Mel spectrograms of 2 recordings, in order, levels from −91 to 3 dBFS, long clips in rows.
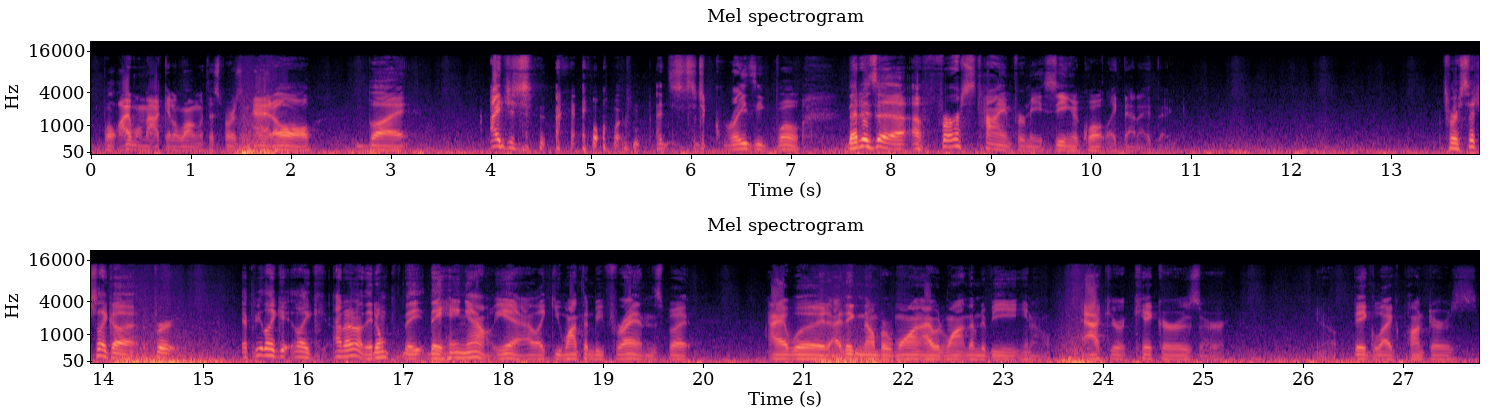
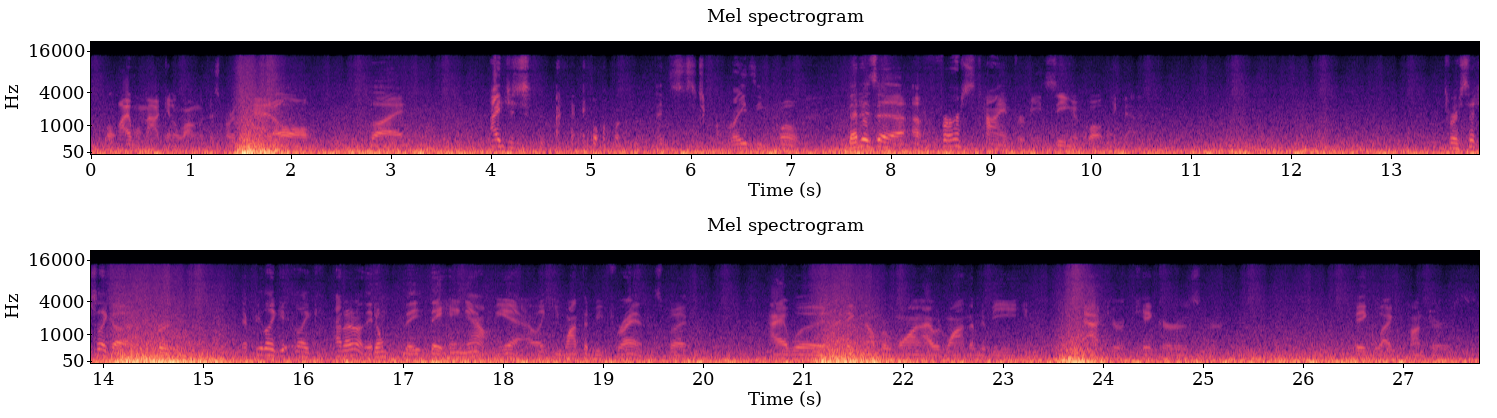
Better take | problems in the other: first | wind noise on the microphone; heavy; 3 dB below the speech; occasional gusts in the first

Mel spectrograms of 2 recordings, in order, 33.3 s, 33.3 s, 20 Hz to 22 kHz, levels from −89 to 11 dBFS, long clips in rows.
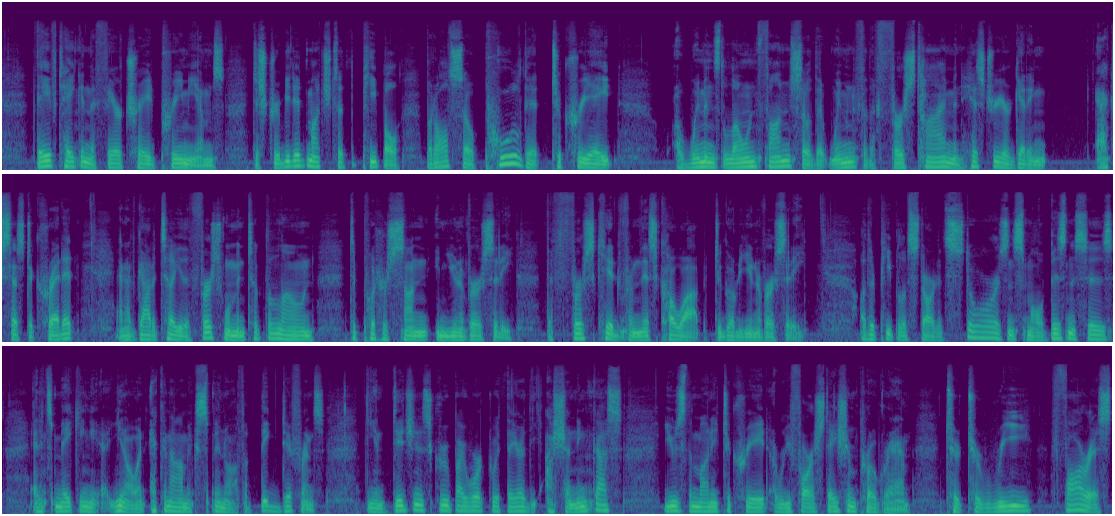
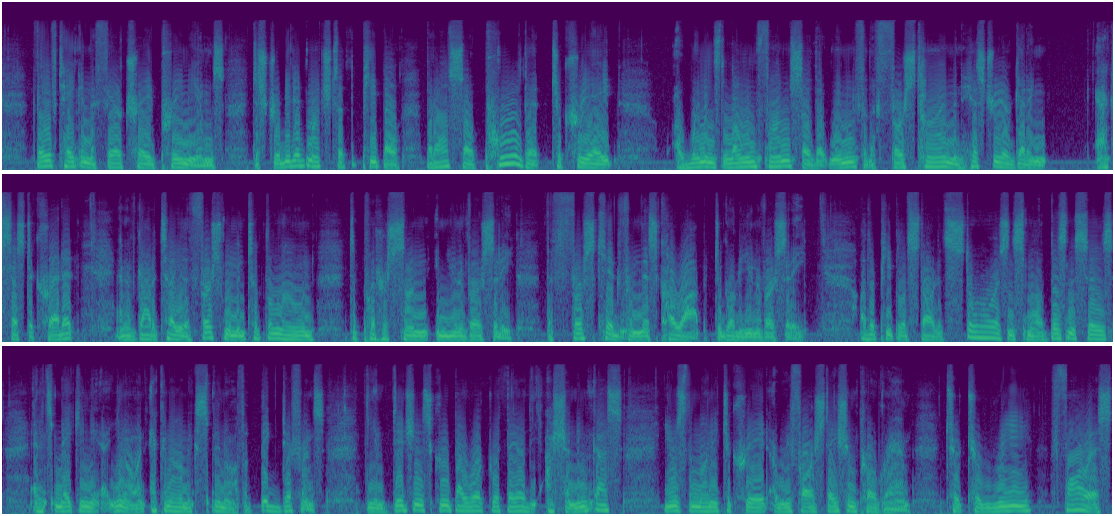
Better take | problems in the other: first | distortion; heavy; 7 dB below the speech

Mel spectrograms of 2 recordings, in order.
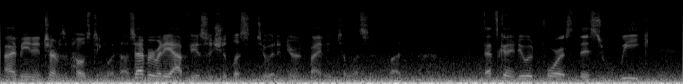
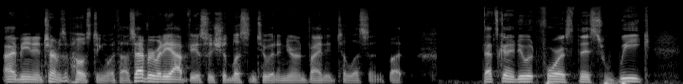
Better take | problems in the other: second | low rumble; loud; throughout; 4 dB below the speech

